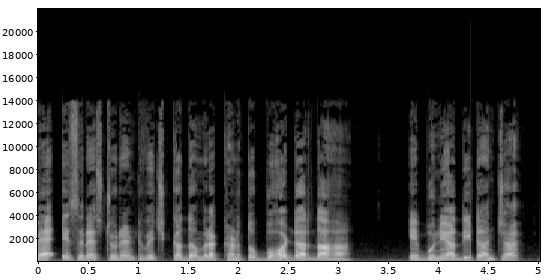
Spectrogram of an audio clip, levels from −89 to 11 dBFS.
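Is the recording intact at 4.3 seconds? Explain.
No. At 4.33 s the speech hits damaged data in the compressed stream: corrupted bytes make the decoder misread a frame and lose sync, producing a brief chirp, squawk, click or short hole. It appears as a thin vertical smear on a spectrogram and an abrupt glitch in the waveform.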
